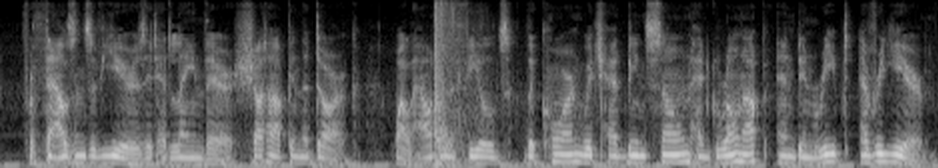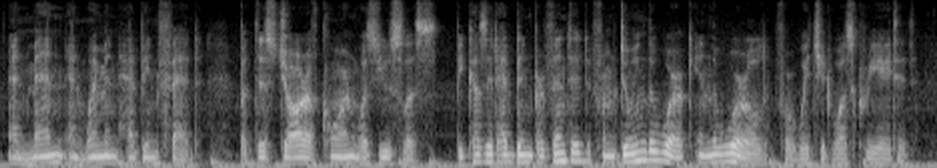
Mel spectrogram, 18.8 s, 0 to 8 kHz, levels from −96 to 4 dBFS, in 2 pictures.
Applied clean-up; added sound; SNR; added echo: none; Gunshot, gunfire + Bass drum; 13 dB; none.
